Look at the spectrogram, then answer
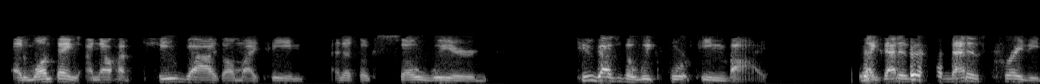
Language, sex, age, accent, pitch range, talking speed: English, male, 30-49, American, 95-125 Hz, 165 wpm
